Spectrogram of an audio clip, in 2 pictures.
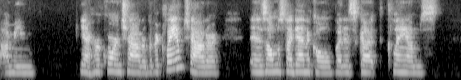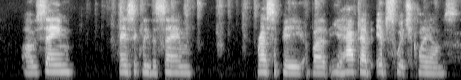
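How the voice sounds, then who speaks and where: A woman from New England hosts a relaxed live-stream chat. She talks at an unhurried, leisurely pace in a mid-range voice, answering viewer comments and reading recipe lists aloud. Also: mid-range voice. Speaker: homestead channel host.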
